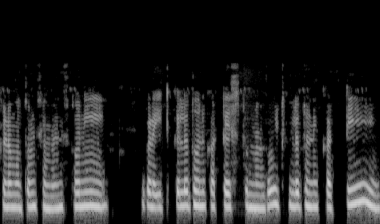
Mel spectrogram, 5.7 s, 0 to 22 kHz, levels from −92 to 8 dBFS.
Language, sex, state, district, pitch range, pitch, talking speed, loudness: Telugu, female, Telangana, Karimnagar, 210-235 Hz, 220 Hz, 105 wpm, -19 LUFS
